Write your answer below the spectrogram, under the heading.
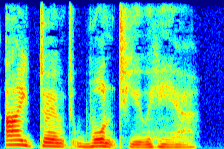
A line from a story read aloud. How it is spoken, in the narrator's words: she says through gritted teeth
